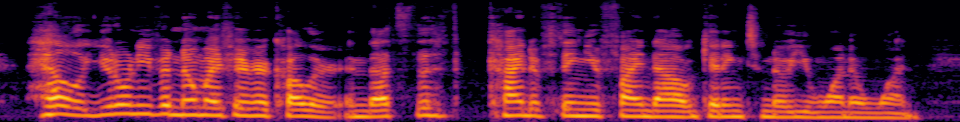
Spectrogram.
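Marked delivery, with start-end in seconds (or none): none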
